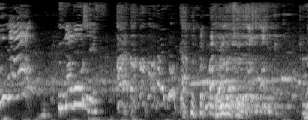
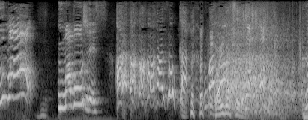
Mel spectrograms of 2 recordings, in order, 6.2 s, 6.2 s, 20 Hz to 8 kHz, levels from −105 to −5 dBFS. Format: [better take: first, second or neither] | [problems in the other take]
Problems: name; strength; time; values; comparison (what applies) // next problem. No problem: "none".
second | noise reduction (classical method WPE with log-MMSE)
